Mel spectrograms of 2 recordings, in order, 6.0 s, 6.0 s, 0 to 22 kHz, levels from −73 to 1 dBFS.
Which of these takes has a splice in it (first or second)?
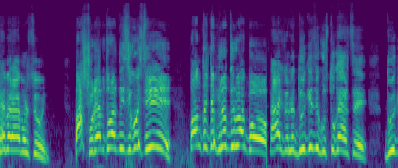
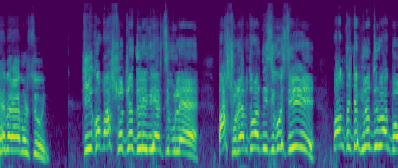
first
